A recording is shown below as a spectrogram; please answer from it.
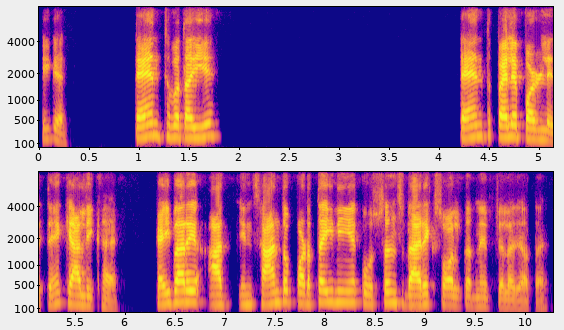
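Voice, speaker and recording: A young man with a high, slightly bright voice teaches a live exam-prep class online as an English teacher. He encourages his students, walks through each answer step by step, and reads sentences slowly. There's no echo.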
